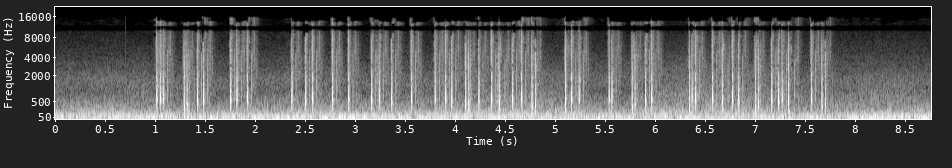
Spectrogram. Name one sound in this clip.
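Footsteps crunch quickly on gravel.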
